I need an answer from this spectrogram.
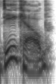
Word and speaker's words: DeKalb: Like DeKalb is decalb.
